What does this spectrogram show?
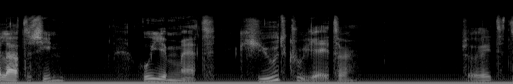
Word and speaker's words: Qt: Hallo, ik ga je laten zien hoe je met Qt Creator, zo heet het, zo schrijf je het, Qt Creator, Qt spreek je het uit, hoe je daar een simpele graphical user interface programma mee maakt.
